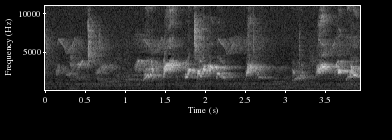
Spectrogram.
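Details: Lure red-whiskered bulbul singing at a trap set along power lines on 27 January 2019: bright, rolling warbled phrases, several quick notes bunched in bursts about a second apart, over quiet background.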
